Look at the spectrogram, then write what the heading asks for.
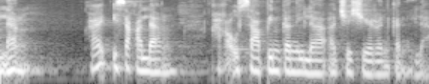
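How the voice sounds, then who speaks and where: A woman talks at a moderate pace, recorded very cleanly against a silent background. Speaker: pastor. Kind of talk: sermon.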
